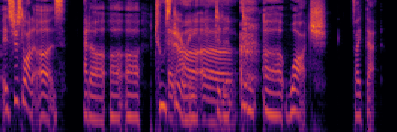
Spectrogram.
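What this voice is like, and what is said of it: Jeff Goldblum impression. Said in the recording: “do a Jeff Goldblum impression?”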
